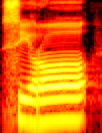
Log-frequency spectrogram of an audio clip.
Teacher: آگے بڑھیے، آیت نمبر 13، وَجَعَلْنَا سِرَاجًا، سِرَا، را کو موٹا پڑھیں گے، را کے اوپر زبر ہے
